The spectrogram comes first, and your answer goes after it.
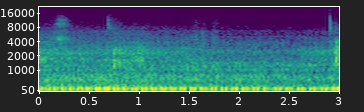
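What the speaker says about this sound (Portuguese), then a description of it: "curtirem também o ronquinho desse motor" A Triumph Bonneville T100 motorcycle idles with a steady, low, pulsing thump, close and alone, with a few faint clicks on top.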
